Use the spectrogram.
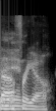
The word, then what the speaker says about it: D'Onofrio: It's like D'Onofrio. This guy's been in a ton of movies. He's been in D'Onofrio.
